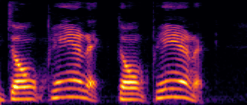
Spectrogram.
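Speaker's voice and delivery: ordinary talk, nothing marked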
